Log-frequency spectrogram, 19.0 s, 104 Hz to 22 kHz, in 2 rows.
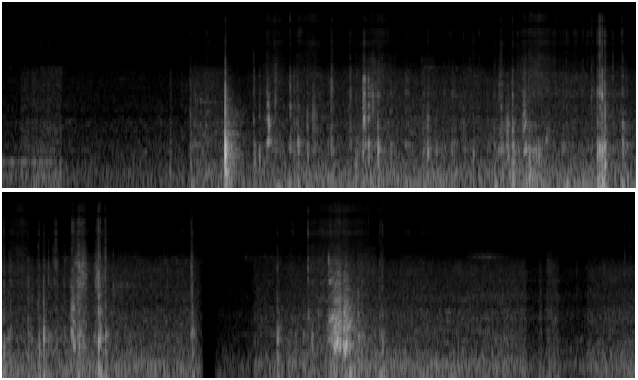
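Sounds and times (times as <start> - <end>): knocks and rustles of packaging: 2.8 - 11.4.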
